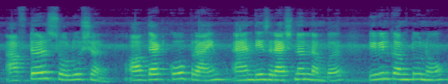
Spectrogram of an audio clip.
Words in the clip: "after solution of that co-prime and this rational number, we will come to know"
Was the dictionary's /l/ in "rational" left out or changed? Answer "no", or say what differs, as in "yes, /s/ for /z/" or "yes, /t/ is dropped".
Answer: no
